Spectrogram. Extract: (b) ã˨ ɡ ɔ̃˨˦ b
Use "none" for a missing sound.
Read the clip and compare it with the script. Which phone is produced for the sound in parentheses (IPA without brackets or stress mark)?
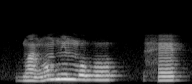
b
